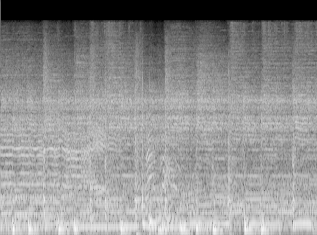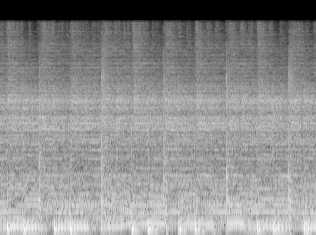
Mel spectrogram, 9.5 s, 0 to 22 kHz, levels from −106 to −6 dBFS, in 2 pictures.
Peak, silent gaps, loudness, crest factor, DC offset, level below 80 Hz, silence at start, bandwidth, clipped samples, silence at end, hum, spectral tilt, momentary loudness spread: 0 dBFS; none; -17 LUFS; 16 dB; under 0.1%; -26 dBFS; 0 s; 16 kHz; under 0.1%; 0 s; none; -4.5 dB/octave; 2 LU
